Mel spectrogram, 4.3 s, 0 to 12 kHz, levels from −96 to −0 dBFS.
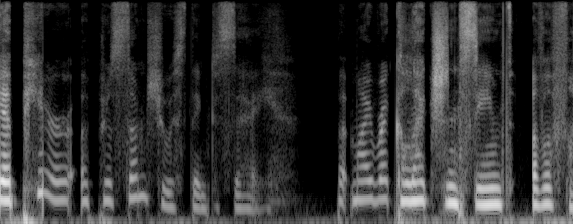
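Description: At 0.32 s the speech drops abruptly by about 16 dB, and it snaps back up at 2.96 s. This is a sudden gain jump, likely from a digital gain change applied instantly with no ramp. Unlike a fade or compressor pumping, each step happens between one sample and the next, so there's no audible slope. The background noise falls and returns in exact lockstep with the speech, which marks it as a whole-signal level change rather than a dynamics effect.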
